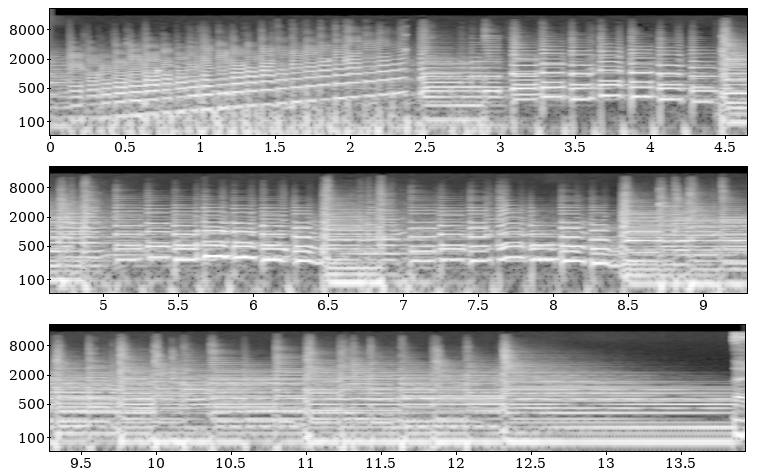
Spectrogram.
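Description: A Spanish guitar solo plays alone, loud and steady, with rapid runs of bright plucked notes, a climbing opening phrase and shifting rich harmonic tones throughout.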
